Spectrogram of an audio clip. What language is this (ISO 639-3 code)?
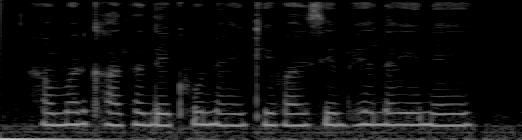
mai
